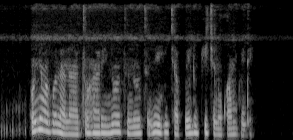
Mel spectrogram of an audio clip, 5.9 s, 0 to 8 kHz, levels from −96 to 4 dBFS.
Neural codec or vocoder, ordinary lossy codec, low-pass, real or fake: none; none; 7.2 kHz; real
